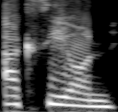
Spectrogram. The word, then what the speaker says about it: acción: The accent mark over the letter O means you must punch that last syllable. It's not acción, it's acción. Hear that rhythm? Opción. Preparación. You are shifting the entire weight of the word to the very end.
